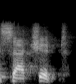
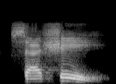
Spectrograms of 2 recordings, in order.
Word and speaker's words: sachet: A lot of people say, give me one sachet. It's a French word. You should not say sachet. The correct pronunciation, sachet. Sachet. Now you may ask, sir, where is the T sound? There is no T sound, sachet, not sachet.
